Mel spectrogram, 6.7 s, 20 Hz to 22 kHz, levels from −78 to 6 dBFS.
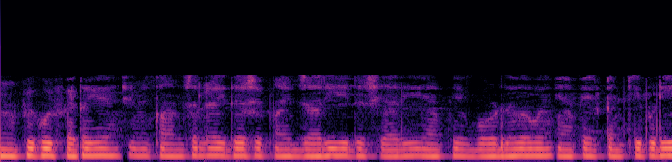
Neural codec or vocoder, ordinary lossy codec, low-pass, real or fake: none; AAC, 16 kbps; 7.2 kHz; real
